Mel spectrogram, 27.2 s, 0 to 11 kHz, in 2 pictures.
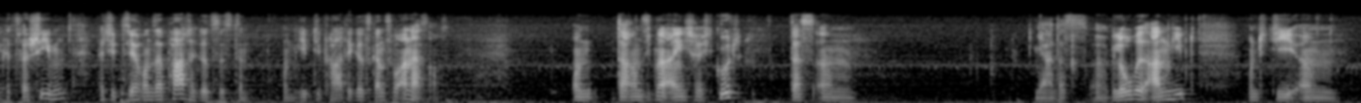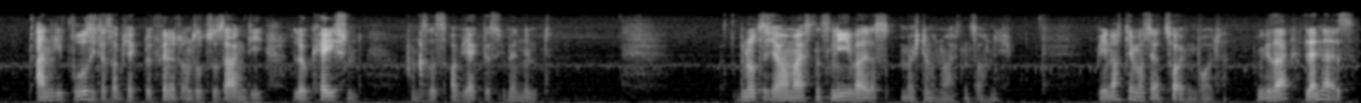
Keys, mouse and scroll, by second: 0.2 g, 2.1 click, 2.3 alt+a, 3.8 Escape, 4.8 r, 7.5 click, 7.7 alt+a, 11.1 Escape, 12.2 right click, 13.3 right click, 21.1 click.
